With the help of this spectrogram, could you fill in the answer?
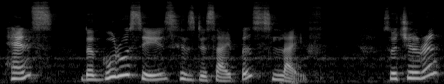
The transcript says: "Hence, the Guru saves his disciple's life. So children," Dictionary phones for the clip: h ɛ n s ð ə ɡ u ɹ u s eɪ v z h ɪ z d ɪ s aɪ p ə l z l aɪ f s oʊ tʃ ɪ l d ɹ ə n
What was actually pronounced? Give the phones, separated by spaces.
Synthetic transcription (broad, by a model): h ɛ n s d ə ɡ u ɹ u s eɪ z h ɪ z d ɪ s aɪ p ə l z l aɪ f s oʊ tʃ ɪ l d ɹ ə n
